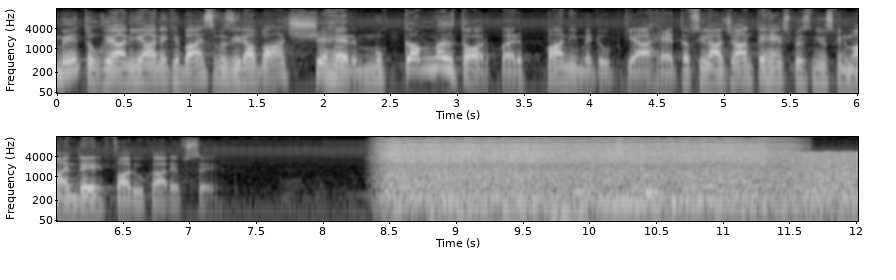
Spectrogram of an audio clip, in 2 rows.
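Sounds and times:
floodwater rushing roar: 8.4s - 12.0s.

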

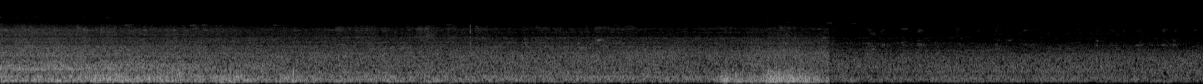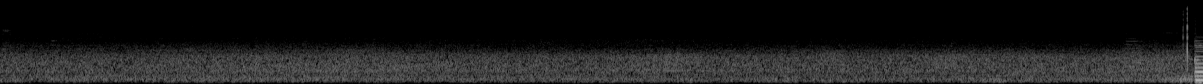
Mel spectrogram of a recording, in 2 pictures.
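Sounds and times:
distant freight wagons rolling: 0.0s - 14.3s
freight train rumbling: 0.0s - 24.0s.

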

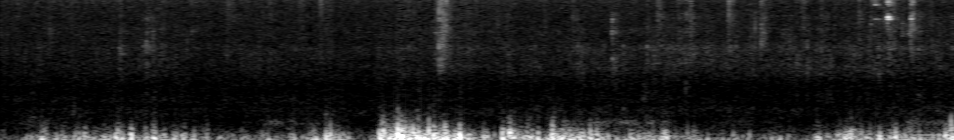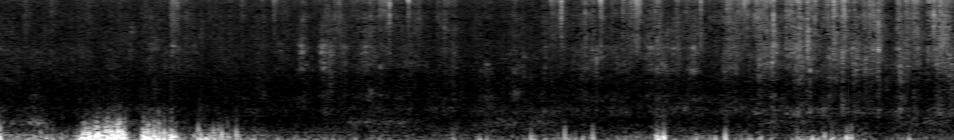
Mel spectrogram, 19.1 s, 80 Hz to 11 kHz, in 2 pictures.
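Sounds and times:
pony hoofbeats cantering on sand: 4.0s - 19.0s.

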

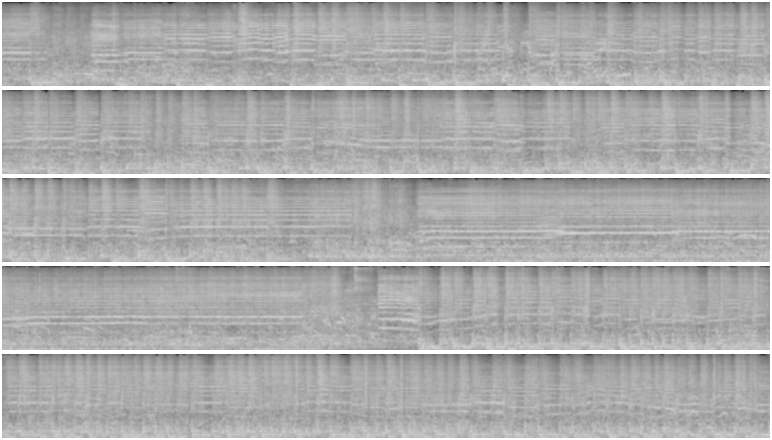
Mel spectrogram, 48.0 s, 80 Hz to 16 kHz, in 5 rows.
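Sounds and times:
reedy wind instrument melody: 0.0s - 48.0s
low drum beat: 0.3s - 32.9s.

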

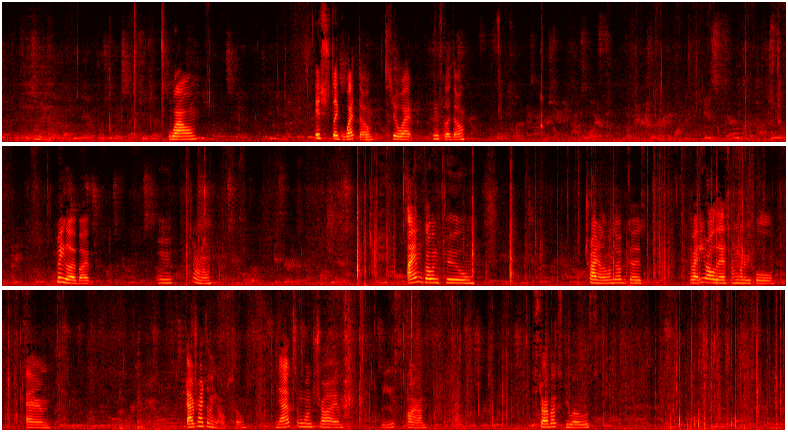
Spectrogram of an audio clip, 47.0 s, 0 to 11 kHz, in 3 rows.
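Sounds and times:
plastic packaging crinkling: 25.8s - 31.8s, 38.0s - 47.0s.

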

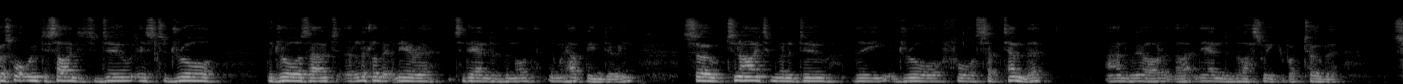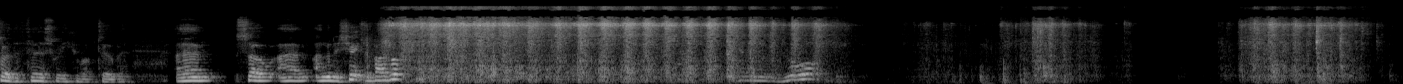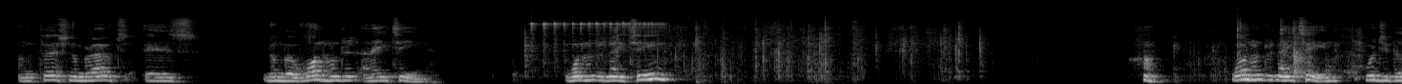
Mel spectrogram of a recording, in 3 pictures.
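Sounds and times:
paper sheets rustling: 17.6s - 22.5s, 33.9s - 38.0s, 39.8s - 41.9s
plastic tokens rattling in bag: 17.6s - 22.6s, 23.2s - 25.4s, 26.2s - 27.9s, 33.3s - 35.0s.

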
